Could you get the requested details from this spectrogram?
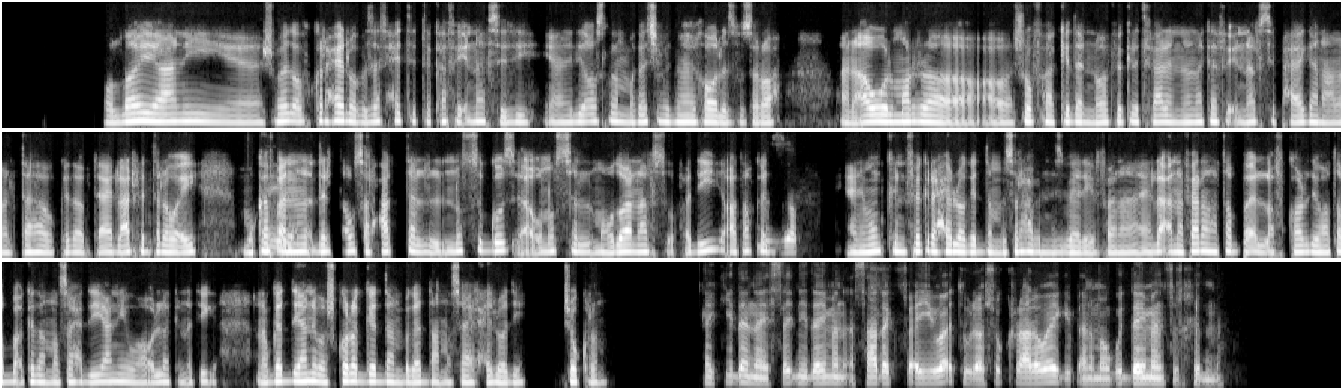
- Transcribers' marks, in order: tapping; other background noise
- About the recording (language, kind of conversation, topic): Arabic, advice, إزاي بتتعامل مع التسويف وتأجيل الحاجات المهمة؟
- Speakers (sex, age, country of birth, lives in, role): male, 20-24, Egypt, Egypt, advisor; male, 20-24, Egypt, Egypt, user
